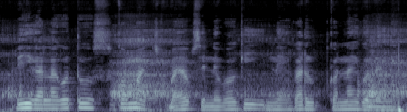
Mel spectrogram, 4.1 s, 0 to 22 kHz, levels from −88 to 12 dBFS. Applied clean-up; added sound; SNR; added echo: none; Respiratory sounds; 9 dB; none.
